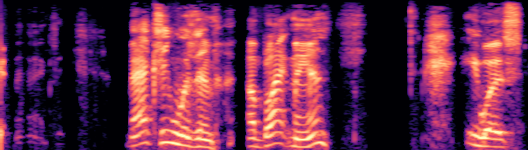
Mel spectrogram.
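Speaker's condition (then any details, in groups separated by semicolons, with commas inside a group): Cerebral palsy; can still talk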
